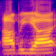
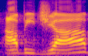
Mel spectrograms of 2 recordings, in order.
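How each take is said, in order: First: The middle consonant is a Y sound. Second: The middle consonant is a J sound. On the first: The speaker calls it right. "This is how you pronounce the priestly division" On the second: The speaker calls it wrong. "It looks like Abijah, but there are no J's in Hebrew or Greek"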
